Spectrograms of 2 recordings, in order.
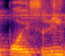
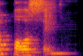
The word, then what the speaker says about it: Poiseuille: तो मैं तो पॉइसली बोल देता था, बट मुझे बताया कि भाई फ्रेंच है तो फ्रेंच में ही प्रोनाउंस करना पड़ेगा आपको, तो होता पॉसई।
